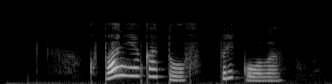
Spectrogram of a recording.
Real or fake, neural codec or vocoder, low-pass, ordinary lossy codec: real; none; 7.2 kHz; none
